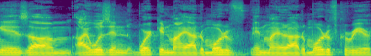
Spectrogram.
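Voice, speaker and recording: A man's normal speaking voice with an American accent, medium pitch, fairly even intonation, and a fairly quick pace. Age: 30s. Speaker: realtor. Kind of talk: casual chat.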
